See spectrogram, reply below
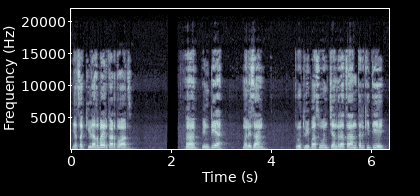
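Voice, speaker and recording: A woman's voice: sits high, normal speed, darkish tone. A woman voicing a bossy village schoolmaster, scolding. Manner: scolding, mocking, rustic insults. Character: bossy short-tempered village schoolmaster, male. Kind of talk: comic cartoon dubbing.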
